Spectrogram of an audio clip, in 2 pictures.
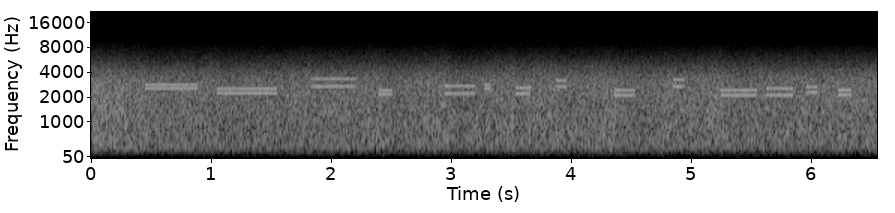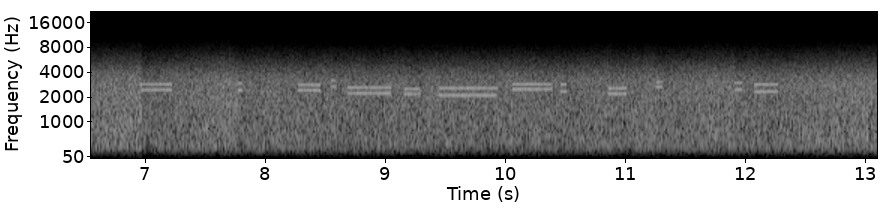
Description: Pairs of high tones at irregular times, with heavy radio static. There is no code.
